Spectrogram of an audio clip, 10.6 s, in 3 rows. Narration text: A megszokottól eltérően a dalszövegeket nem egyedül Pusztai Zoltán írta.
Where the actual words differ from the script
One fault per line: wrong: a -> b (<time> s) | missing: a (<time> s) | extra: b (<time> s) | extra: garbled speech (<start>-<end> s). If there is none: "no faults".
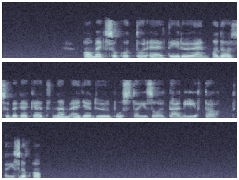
extra: garbled speech (7.0-7.6 s)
